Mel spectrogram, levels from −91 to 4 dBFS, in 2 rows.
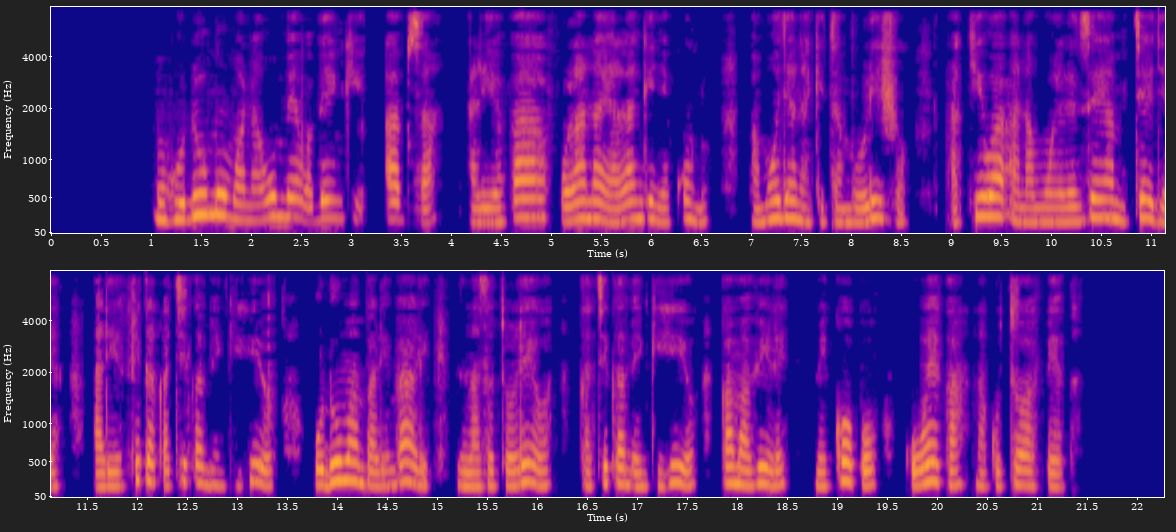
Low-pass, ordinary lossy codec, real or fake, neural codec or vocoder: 7.2 kHz; AAC, 32 kbps; real; none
